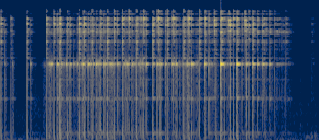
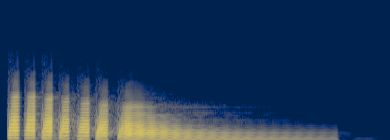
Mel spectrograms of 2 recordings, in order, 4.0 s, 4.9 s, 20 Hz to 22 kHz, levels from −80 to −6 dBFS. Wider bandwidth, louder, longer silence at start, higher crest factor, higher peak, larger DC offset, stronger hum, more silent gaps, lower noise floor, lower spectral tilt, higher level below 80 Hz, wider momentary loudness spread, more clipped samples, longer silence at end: first, 17 kHz vs 3.6 kHz; about the same, -18 LUFS vs -20 LUFS; about the same, 0 s vs 0.1 s; about the same, 22 dB vs 20 dB; about the same, 0 dBFS vs 0 dBFS; neither; neither; neither; second, -44 dBFS vs -73 dBFS; second, 2 dB/octave vs -13.5 dB/octave; second, -60 dBFS vs -34 dBFS; second, 14 LU vs 20 LU; neither; second, 0.4 s vs 0.65 s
